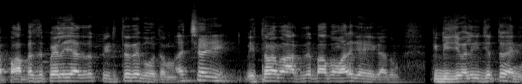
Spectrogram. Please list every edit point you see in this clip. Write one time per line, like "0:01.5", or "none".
0:04.1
